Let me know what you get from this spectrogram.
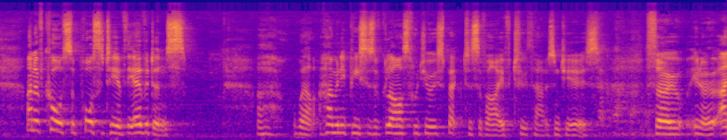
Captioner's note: audience laughing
